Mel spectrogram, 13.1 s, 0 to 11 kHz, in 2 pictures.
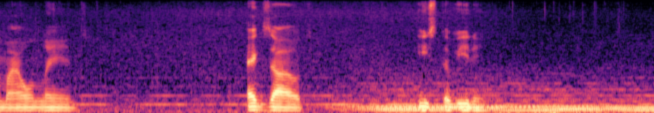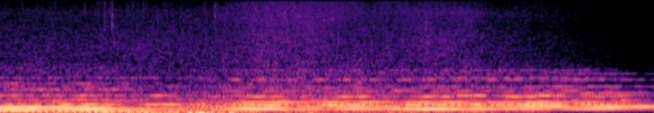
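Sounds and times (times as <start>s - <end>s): music of held low chords: 0.0s - 13.0s
steady rain falling: 0.0s - 13.0s.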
